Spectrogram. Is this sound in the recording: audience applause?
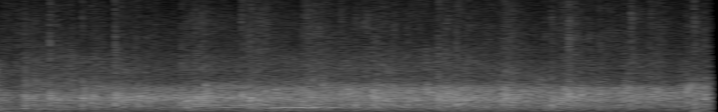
yes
